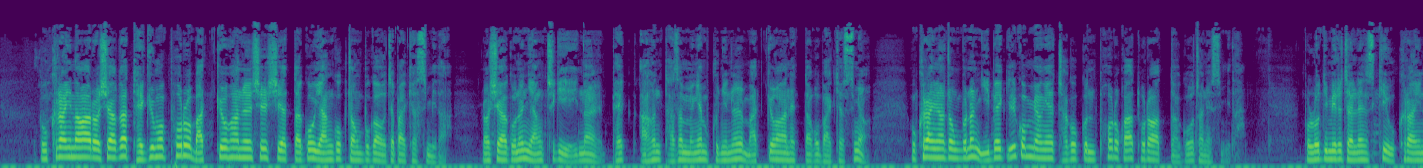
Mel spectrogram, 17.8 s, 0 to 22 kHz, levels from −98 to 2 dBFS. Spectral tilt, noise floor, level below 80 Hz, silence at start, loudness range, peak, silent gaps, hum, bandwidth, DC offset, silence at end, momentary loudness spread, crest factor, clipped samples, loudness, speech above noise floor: -5.5 dB/octave; -45 dBFS; -54 dBFS; 0 s; 7 LU; -4 dBFS; none; none; 13 kHz; under 0.1%; 0 s; 12 LU; 20 dB; under 0.1%; -23 LUFS; 22 dB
